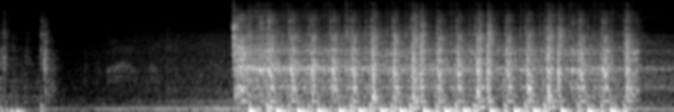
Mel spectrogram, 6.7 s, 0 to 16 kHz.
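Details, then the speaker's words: 2003 Polaris Predator after reassembly with new fuel line, filter and spark plug, carb refitted: cranks on a weak starter, catches suddenly, then runs lumpy with three or four surges a second; flooded, wet exhaust, very rich. "It hits hard. Look how wet the exhaust got. I thought she was up. She flooded."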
